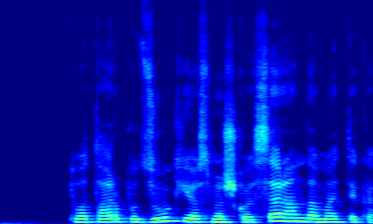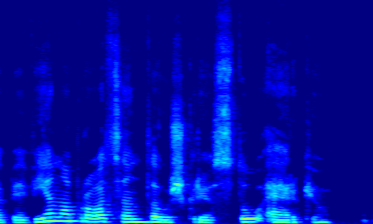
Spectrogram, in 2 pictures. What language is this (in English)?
Lithuanian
